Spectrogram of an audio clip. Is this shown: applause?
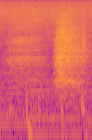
no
